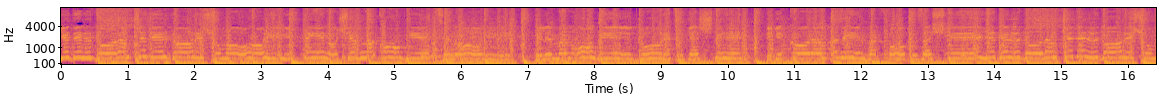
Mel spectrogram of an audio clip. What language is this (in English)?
Persian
